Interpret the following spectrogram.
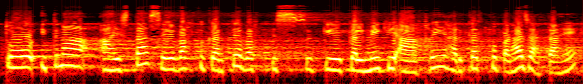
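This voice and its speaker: A woman teaching the rules of Quran recitation, explaining patiently and drawing out each example word. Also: sits high. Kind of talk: tajweed lesson with demonstrations. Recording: echoey room with long reverb.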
